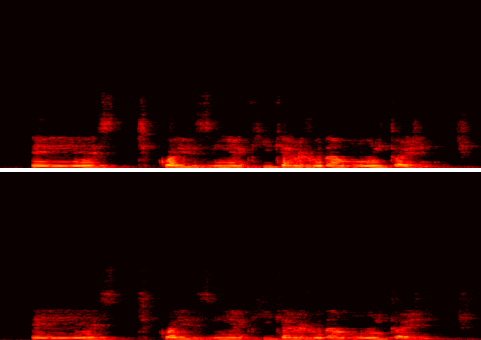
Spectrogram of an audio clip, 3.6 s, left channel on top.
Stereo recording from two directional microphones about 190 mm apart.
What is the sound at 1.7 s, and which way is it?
Speech, 40° left (ahead or behind).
